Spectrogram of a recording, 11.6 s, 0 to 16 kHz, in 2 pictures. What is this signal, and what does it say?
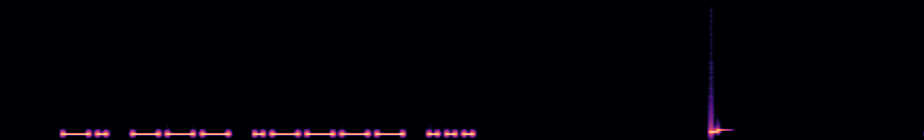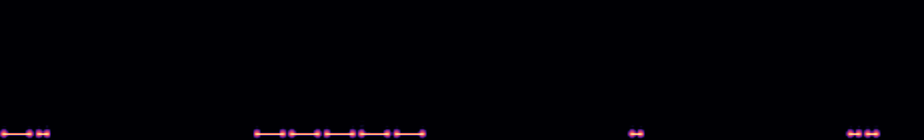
Morse code, heard as a keyed tone, about 22 wpm, spaced as for 9 wpm, 700 Hz. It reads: NO1S N0EI
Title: USA Call Signs - 4 Characters - 8x Character Spacing - 22wpm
